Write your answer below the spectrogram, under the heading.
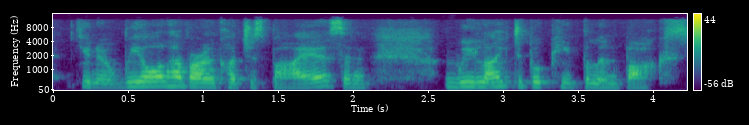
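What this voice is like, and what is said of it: Irish accent. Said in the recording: “being Irish in the UK ... I really confuse them with my accent”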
